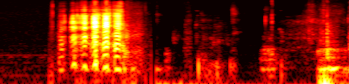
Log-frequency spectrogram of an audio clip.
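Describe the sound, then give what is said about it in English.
A single loud, wavering goat bleat lasting about a second, clear, followed by quieter rustling and a brief low thump. “We're gonna get you through after the goat.”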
